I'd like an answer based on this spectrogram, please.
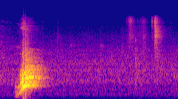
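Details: Beagle, a small scent hound breed, giving one loud, sharp bark that trails off within half a second, followed by quiet stretches and a few faint brief clicks.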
